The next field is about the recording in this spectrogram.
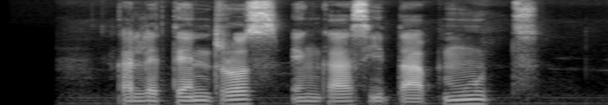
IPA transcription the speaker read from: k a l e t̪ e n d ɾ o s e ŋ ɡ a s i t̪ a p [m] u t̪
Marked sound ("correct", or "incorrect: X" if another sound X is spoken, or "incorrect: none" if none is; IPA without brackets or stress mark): correct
